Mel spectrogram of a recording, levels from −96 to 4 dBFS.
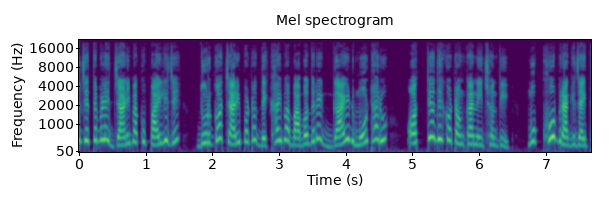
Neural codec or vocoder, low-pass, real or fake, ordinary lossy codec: none; 19.8 kHz; real; none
